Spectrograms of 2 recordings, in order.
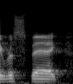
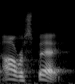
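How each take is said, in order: First: Said in the usual way. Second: Lightly voiced little girl, a touch brighter; hint of a pleased seven-year-old saying "Oh, respect."; daughter's catchphrase. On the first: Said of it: "You can say". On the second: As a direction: daughter approving, a hint of a child's voice. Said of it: "she'll be like".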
